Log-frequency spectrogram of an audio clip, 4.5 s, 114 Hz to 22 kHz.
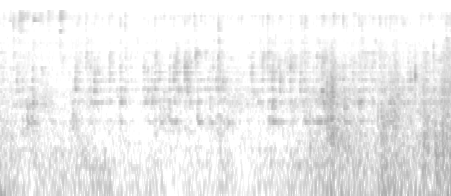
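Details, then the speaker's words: Second-floor laundry room: faint steady trickle and dripping behind washing machine as water runs into the standpipe; malfunctioning 1/2" Watts A200 trap primer stuck feeding water. "it sounds like water is going into the standpipe here and water is going into the standpipe there"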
